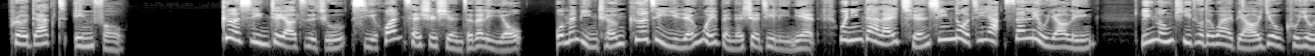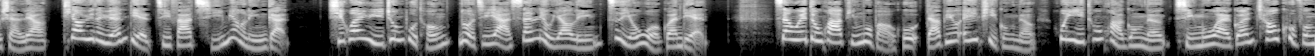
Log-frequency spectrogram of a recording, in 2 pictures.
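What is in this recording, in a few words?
chinese mandarin female commercial; voice demos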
